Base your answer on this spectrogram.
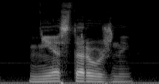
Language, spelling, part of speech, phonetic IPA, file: Russian, неосторожный, adjective, [nʲɪəstɐˈroʐnɨj], Ru-неосторожный.ogg
- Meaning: careless, imprudent, ill-advised, unwary, indiscreet, incautious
